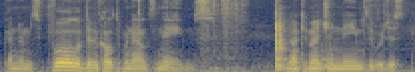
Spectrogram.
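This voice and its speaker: A man talking himself through assembling a model kit, muttering and pausing between steps. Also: on the low side, background noise. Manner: slow, halting, with many pauses. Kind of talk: casual build narration.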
